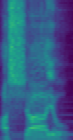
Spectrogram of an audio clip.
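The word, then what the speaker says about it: الشاي: हैं अशयो द टी अब आपके मन में कन्फ्यूजन होगा कि पहले जब लगाया अल हुब्जो तो लाम पढ़ा जा रहा था। अशयो में अलिफ तो पढ़ा जा रहा है और लाम नहीं पढ़ा जा रहा है।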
